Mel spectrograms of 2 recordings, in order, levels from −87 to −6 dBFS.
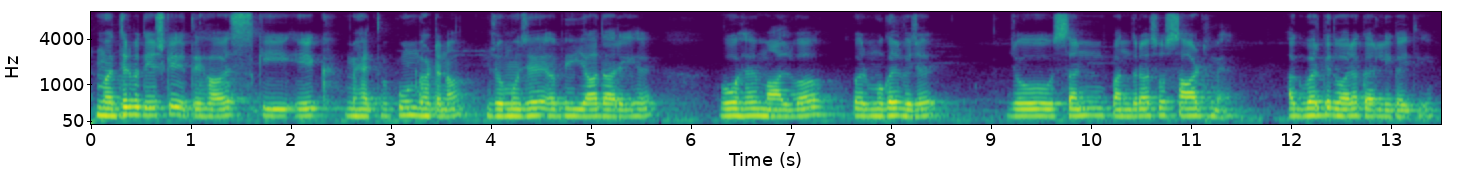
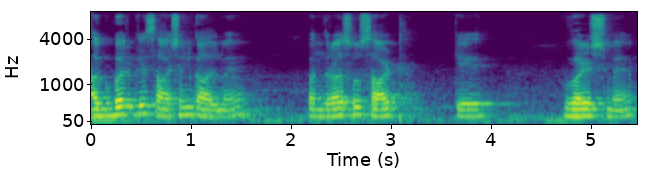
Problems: constant background noise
